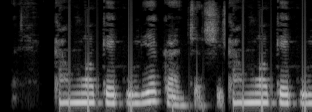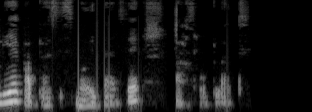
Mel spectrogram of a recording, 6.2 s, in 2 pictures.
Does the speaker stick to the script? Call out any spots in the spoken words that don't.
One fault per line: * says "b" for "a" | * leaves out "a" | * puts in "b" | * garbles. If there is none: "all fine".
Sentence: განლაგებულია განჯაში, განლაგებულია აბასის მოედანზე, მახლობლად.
all fine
